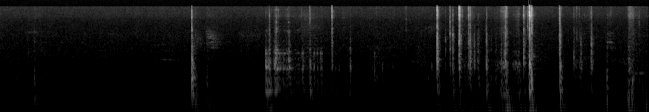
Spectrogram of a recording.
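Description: A plug clicks and scrapes into a socket.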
